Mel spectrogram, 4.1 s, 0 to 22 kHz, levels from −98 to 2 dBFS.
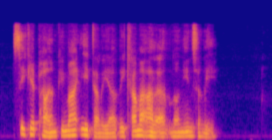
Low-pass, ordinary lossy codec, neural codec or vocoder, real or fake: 10.8 kHz; MP3, 96 kbps; codec, 24 kHz, 1.5 kbps, HILCodec; fake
